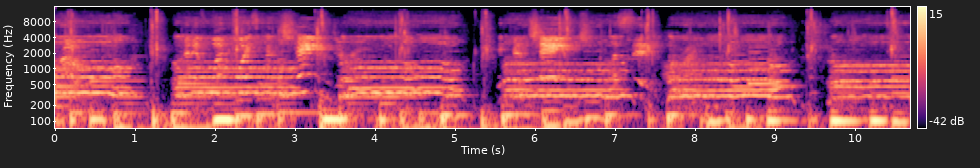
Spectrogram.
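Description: Mixed choir singing a slow soul ballad in several-part harmony, with sustained chords, over a deep bass line and a sharp beat about once a second.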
